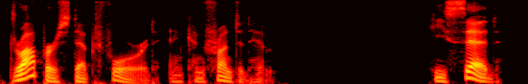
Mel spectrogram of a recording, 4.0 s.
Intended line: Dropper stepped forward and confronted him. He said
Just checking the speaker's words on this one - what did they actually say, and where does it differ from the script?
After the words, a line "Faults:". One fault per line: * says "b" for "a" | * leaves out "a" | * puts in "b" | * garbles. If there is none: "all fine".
Dropper stepped forward and confronted him. He said
Faults:
all fine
